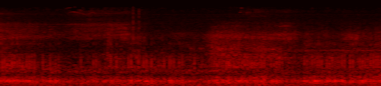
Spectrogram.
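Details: House cat purring as it is groomed with a brush; an even, low vibrating rumble pulses steadily beneath repeated soft brushing strokes.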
